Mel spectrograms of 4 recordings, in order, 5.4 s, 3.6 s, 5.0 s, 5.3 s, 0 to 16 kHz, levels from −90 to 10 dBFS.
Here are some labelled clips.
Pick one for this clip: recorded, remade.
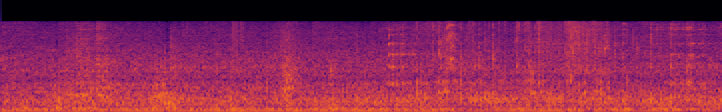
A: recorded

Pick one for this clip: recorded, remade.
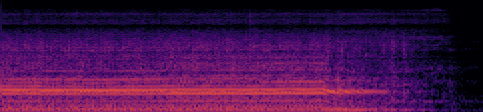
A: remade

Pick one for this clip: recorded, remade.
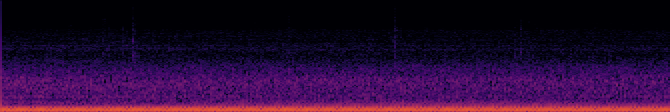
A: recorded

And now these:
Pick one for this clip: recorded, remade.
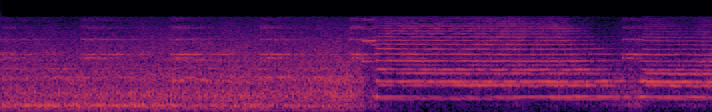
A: remade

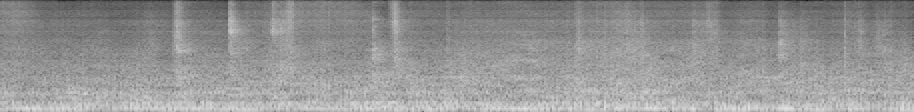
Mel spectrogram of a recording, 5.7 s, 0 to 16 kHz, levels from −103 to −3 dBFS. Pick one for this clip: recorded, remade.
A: remade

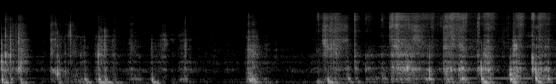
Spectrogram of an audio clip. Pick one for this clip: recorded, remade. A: remade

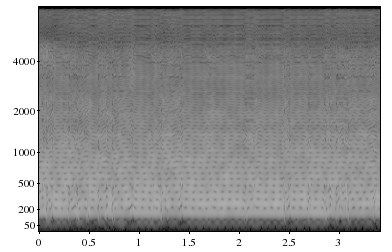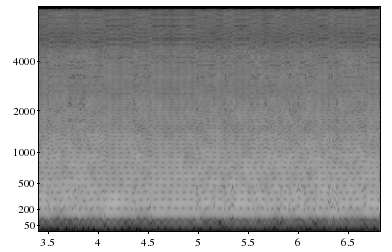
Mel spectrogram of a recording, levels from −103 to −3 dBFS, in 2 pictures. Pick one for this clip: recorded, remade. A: remade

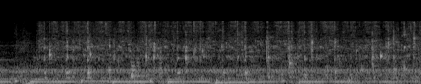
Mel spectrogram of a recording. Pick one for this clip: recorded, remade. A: recorded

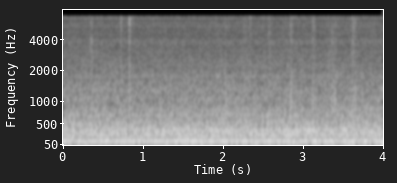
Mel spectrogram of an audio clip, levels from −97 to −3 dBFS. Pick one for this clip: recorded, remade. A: remade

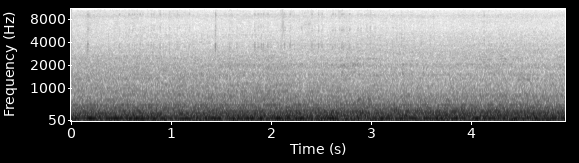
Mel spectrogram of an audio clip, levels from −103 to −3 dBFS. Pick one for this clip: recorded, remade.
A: recorded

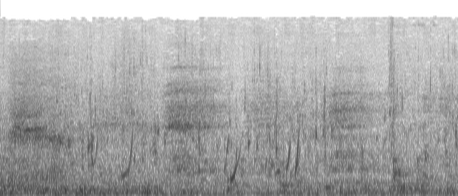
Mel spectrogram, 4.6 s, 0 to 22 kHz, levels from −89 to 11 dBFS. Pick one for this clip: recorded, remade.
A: remade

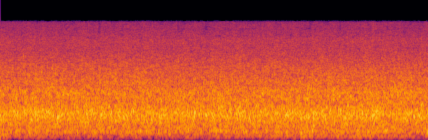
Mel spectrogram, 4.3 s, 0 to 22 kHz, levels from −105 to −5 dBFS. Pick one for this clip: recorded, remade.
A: recorded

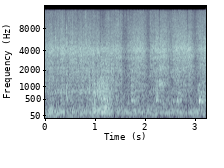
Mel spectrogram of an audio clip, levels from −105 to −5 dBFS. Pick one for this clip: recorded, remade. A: recorded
